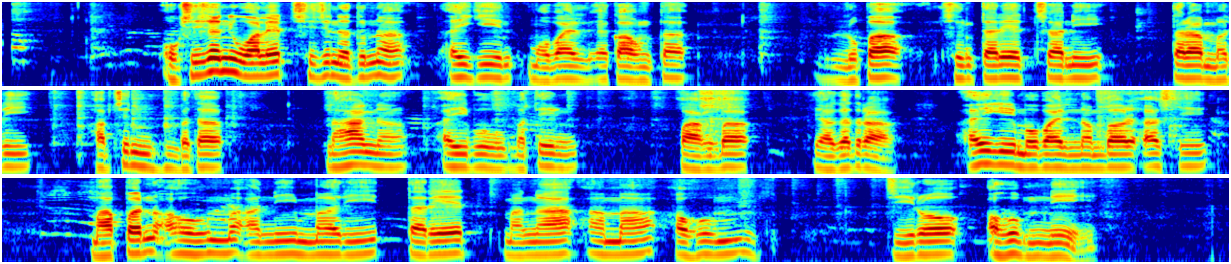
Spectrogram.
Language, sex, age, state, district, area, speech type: Manipuri, male, 60+, Manipur, Kangpokpi, urban, read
